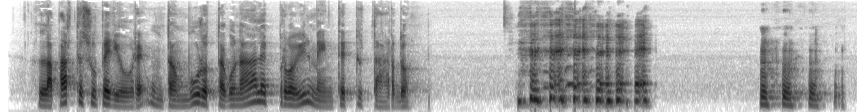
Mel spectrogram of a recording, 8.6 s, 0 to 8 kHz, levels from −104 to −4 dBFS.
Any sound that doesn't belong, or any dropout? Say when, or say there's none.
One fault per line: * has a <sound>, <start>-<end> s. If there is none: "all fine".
* has a laugh, 5.0-6.6 s
* has a laugh, 7.6-8.5 s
